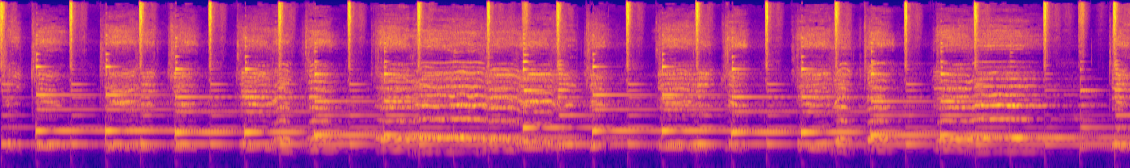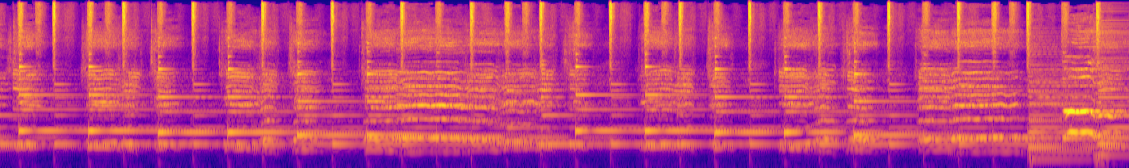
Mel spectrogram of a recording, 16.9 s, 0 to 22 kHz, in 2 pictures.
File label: Chopstick Waltz; LG isai LGL22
